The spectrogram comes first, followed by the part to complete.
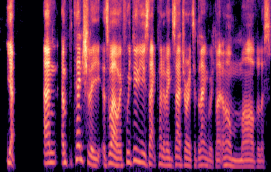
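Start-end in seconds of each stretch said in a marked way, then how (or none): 4.4-5.4 sarcastic, ironic delivery at lower pitch. Showing how British speakers use exaggerated words to mean the opposite, sarcastic delivery. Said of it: "particularly if it's delivered like that".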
